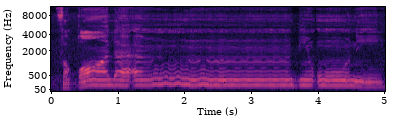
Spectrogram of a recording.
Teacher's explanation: ini menunjukkan bunyi ketika nun mati bertemu dengan ba itu berbunyi mim, ya. Berbunyi mim dia. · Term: iqlab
